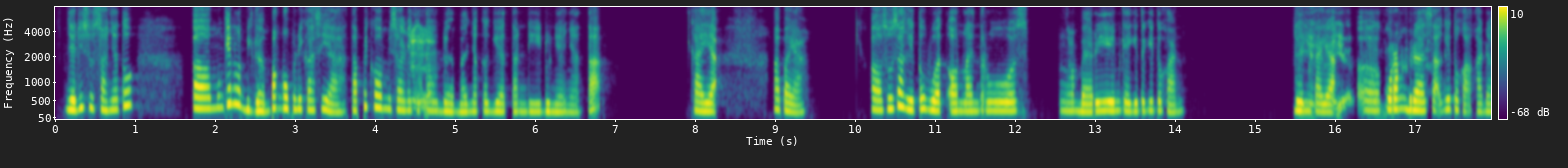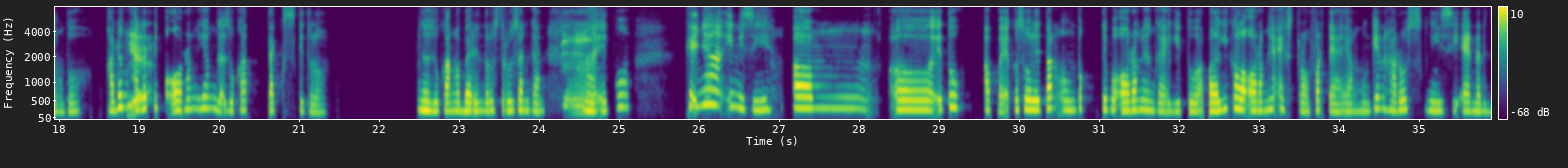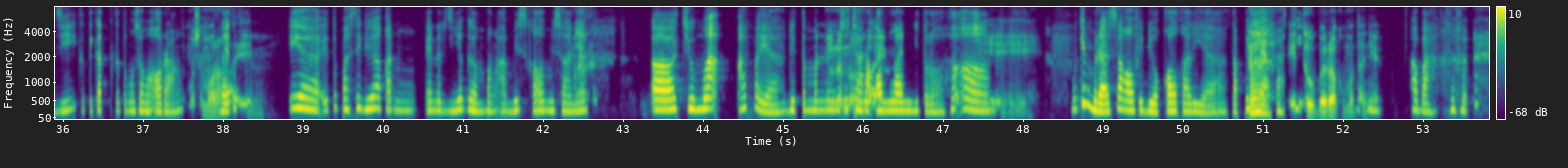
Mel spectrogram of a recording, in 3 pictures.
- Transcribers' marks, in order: drawn out: "mmm"; tapping; chuckle; in English: "video call"; chuckle
- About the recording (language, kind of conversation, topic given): Indonesian, podcast, Menurut kamu, apa perbedaan kedekatan lewat daring dan tatap muka dalam pertemanan sehari-hari?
